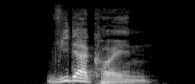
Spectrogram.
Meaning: 1. to ruminate, chew the cud 2. to recapitulate in a boring way, to repeat old ideas and slogans, to study something without original thinking; to regurgitate
- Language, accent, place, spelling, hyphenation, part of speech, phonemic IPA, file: German, Germany, Berlin, wiederkäuen, wie‧der‧käu‧en, verb, /ˈviːdərˌkɔʏ̯ən/, De-wiederkäuen.ogg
